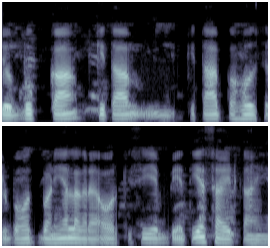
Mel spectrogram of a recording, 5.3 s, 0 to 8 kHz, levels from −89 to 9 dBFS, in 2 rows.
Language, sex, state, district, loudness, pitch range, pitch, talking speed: Hindi, male, Bihar, West Champaran, -21 LUFS, 100-110 Hz, 105 Hz, 215 wpm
